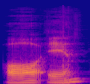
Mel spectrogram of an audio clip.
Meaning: A1 (a standard paper size, defined by ISO 216)
- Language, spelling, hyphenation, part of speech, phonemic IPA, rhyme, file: Norwegian Bokmål, A1, A‧1, noun, /ˈɑːeːn/, -eːn, NB - Pronunciation of Norwegian Bokmål «A1».ogg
